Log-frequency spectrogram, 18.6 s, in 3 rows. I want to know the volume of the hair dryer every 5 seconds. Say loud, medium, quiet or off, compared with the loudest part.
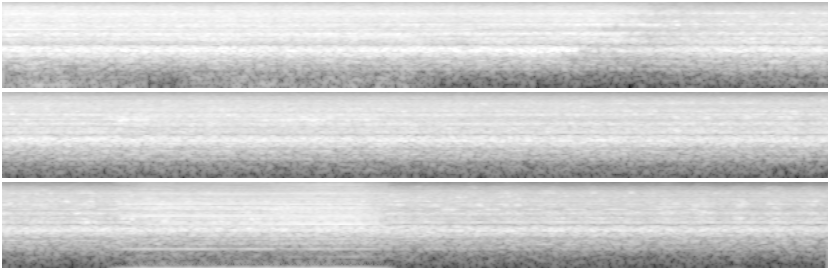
loud, loud, medium, medium.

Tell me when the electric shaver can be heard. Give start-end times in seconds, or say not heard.
0.0-3.3, 13.2-15.3.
